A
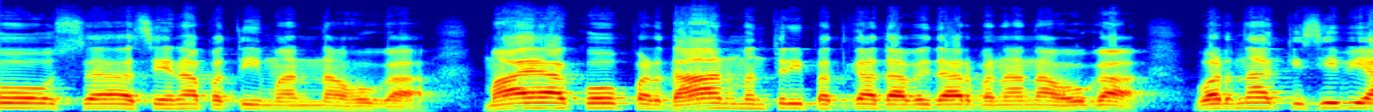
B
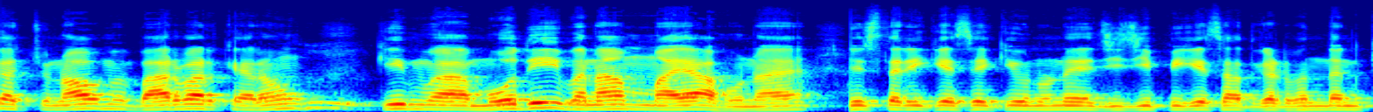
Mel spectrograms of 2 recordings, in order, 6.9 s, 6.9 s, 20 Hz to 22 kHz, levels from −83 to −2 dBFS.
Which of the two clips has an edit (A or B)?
B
